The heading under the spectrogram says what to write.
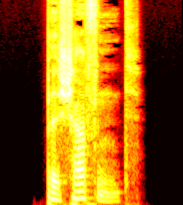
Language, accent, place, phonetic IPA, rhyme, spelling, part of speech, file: German, Germany, Berlin, [bəˈʃafn̩t], -afn̩t, beschaffend, verb, De-beschaffend.ogg
- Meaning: present participle of beschaffen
